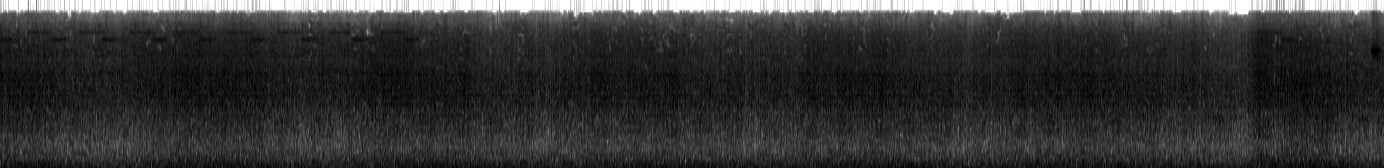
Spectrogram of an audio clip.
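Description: Explosions rumble and crash loudly.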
